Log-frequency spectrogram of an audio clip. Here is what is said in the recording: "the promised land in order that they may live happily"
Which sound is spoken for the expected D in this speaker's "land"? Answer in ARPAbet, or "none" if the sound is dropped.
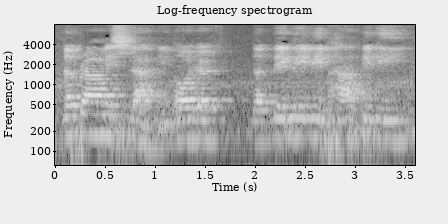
none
